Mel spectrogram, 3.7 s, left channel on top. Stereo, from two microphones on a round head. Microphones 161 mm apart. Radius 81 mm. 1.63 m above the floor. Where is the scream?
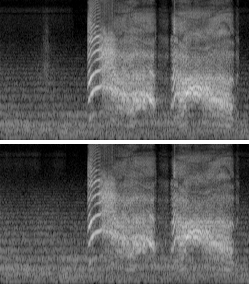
15° left (ahead or behind).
